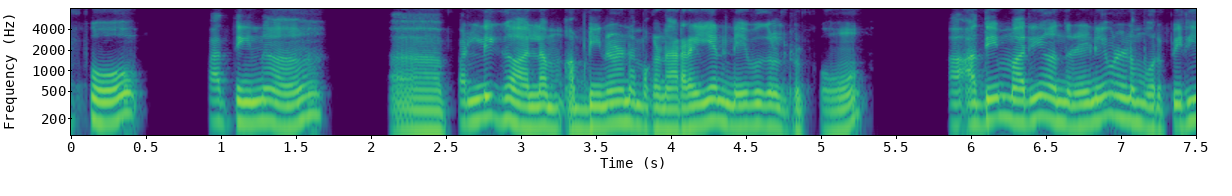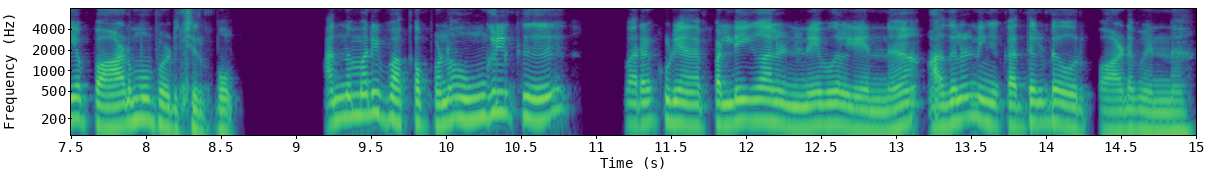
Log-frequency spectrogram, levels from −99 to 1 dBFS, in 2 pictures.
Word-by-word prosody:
இப்போ 190 - 0 0.7
பார்த்தீங்கன்னா, 180 -1 +2 0.8
அ - - -3 0.4
பள்ளிக்காலம் 175 -6 +2
அப்டின்னா 155 +4 +2
நமக்கு 150 -3 -1
நெறைய 155 +6 +3
நினைவுகள் 155 -2 +1
இருக்கும். 130 +2 -4 0.7
அ - - -5
அதே 190 +4 +3
மாரி 185 +1 +3
அந்த 175 -2 +2
நினைவுல 200 +4 +2
நம்ம 170 -4 0
ஒரு - - -7
பெரிய 185 +5 +1
பாடமும் 170 +5 +1
படிச்சிருப்போம். 135 -3 -3 0.6
அந்த 200 +3 0
மாரி 230 +2 +2
பார்க்கப்போனா 175 -1 -1
உங்களுக்கு 215 0 0 0.6
வரக்கூடிய 175 +1 0
அந்த 160 -1 -3
பள்ளிக்கால 180 +1 +2
நினைவுகள் 160 0 +1
என்ன? 130 0 -2 0.3
அதுல 185 +6 0
நீங்க 175 -3 0
கத்துக்ட்ட 175 +3 -1
ஒரு 140 - -6
பாடம் 130 +1 -2
என்ன? 120 0 -2
170 Hz, 135 wpm, -23 LUFS, 150-185 Hz, 0.8 s, நெறைய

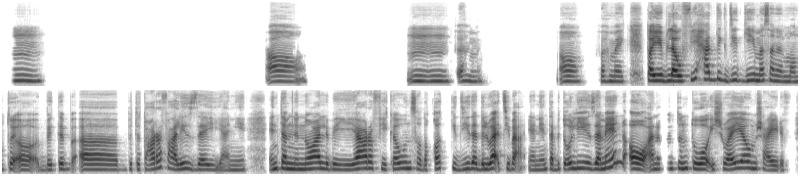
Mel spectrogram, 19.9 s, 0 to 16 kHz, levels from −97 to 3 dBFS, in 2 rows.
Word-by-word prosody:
إمم. 245 -2 -6 2.8
آه. 220 -1 -5 1.3
إمم، 235 - -7 0.3
إمم 225 -1 -10
فاهماك 225 -1 -9 1.0
آه، 225 0 -5 0.2
فاهماك. 225 -1 -6 0.3
طيب 250 -1 +6
لو 235 -1 +8
في 235 +9 -4
حد 300 -2 +1
جديد 265 -2 -6
جِه 260 +2 -3
مثلًا 250 -2 -1
المنطقة 210 -1 -3
بتبقى 215 0 -2
بتتعرّف 230 +7 -4
عليه 235 +2 +2
إزاي؟ 215 -3 -3
يعني 200 +1 -10 0.3
أنت 255 +4 +1
من 240 -2 +3
النوع 240 +3 +4
اللي 245 -2 -1
بيعرَف 240 +4 +2
يكوِّن 240 +4 -2
صداقات 240 +1 -4
جديدة 245 +3 0
دلوقتي 240 +2 +4
بَقى 235 - 0
يعني 200 +1 -7
أنت 230 +2 -5
بتقول 235 +2 0
لي 265 -2 -1
زمان 250 - +4 0.2
آه، 240 -3 +7
أنا 230 +1 -1
كنت 250 +1 -7
انطوائي 250 -4 +2
شوية 240 +5 +2
ومش 255 -3 -1
عارف، 195 0 -3
235 Hz, 125 wpm, -23 LUFS, 220-255 Hz, 2.8 s, لو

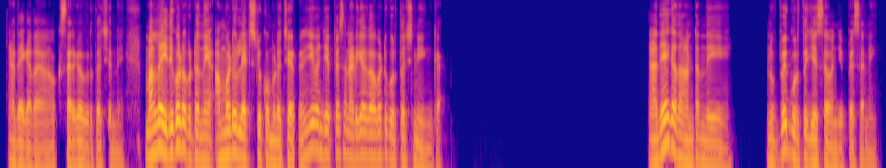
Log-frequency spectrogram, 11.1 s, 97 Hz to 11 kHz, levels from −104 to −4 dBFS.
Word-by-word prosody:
అదే 105 0 -1
కదా! 90 -1 -3 0.2
ఒక్కసారిగా 105 +3 0
గుర్తొచ్చింది. 90 -3 -8 0.3
మల్ల 155 +6 +6
ఇది 155 - +4
కూడా 185 -2 +7
ఒకటుంది. 125 -3 +1
"అమ్మడు 145 +4 +2
లెట్స్ 125 - +2
డు 135 - -1
కుమ్ముడు." 110 -4 -2
చిరంజీవి 145 +11 0
అని 145 - -4
చెప్పేసని 145 -1 -2
అడిగావు 135 +1 0
కాబట్టి 135 0 -2
గుర్తొచ్చినయి 115 -5 -5
ఇంకా. 80 - -10 2.7
అదే 175 - +6
కదా! 130 -8 +3
అంటుంది. 105 -2 -4 0.7
నువ్వే 110 - +1
గుర్తు 125 -1 -2
చేసావు 105 -3 0
అని 85 - -9
జెప్పేసని. 80 -3 -7
120 Hz, 145 wpm, -25 LUFS, 100-135 Hz, 2.7 s, కూడా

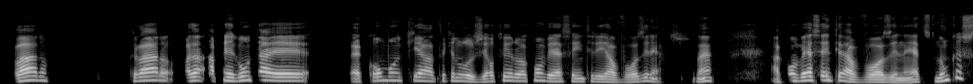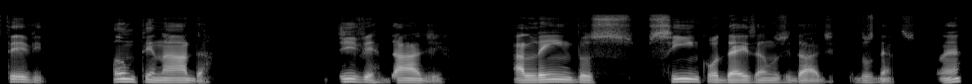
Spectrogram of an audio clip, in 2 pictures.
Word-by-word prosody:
Claro 180 +4 +6 0.8
claro, 180 +4 +3
olha, 170 +3 +4
a 165 - 0
pergunta 180 +5 +1
eh, 170 -1 +6 0.4
é 135 - +1
como 180 +2 -2
que 175 +1 -4
a 160 -3 +2
tecnologia 145 -5 -2
alterou 160 +4 0
a 155 - +1
conversa 145 -5 0
entre 135 -2 -1
avós 115 +3 0
e - - 0
netos, 140 - -8
né. - - +2 0.6
A - - -5
conversa 175 +4 +3
entre 180 -2 +1
avós 115 -4 +3
e 100 - +2
netos 100 +6 0
nunca 170 - +1
esteve 120 - -3 0.7
antenada. 100 -7 -1 1.2
De 130 +1 0
verdade, 95 -5 -2 0.7
além 110 +3 +1
dos 100 -4 -5 0.2
5 125 -4 -1
ou 105 - -1
10 100 -1 +1
anos 95 -1 -5
de 95 - -11
idade 85 -3 -4 0.2
dos 90 0 -11
netos, 85 -4 -11 0.2
né. 95 +9 -2
125 Hz, 125 wpm, -23 LUFS, 100-165 Hz, 1.2 s, Claro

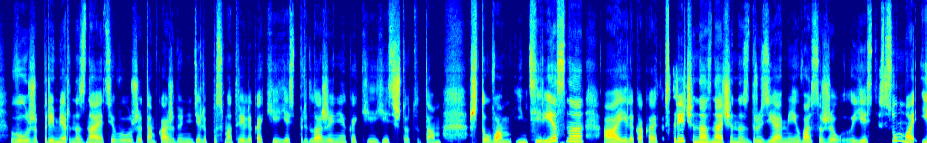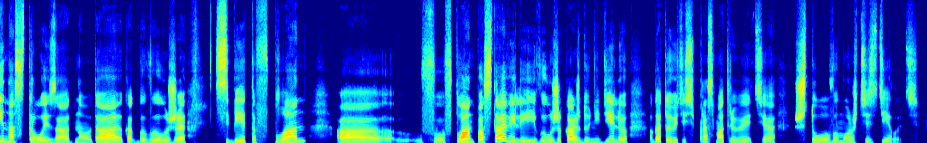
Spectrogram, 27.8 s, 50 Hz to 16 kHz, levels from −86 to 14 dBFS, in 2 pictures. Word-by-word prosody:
Вы 200 +2 -5
уже 185 -2 -1
примерно 185 -5 -3
знаете, 175 0 -1
вы 165 0 -12
уже 165 0 -4
там 160 0 -7
каждую 160 0 -4
неделю 165 0 -9
посмотрели, 170 -2 -5
какие 160 0 -7
есть 165 -1 -4
предложения, 165 -2 -4
какие 155 0 -13
есть, 155 -1 -1
что-то - - +1
там, 80 0 -6 0.4
что 165 -3 +7
вам 155 -1 +1
интересно, 235 - +3 0.3
а, 165 -1 +5
или 165 0 -2
какая-то 160 -1 -4
встреча 295 +1 +5
назначена 225 -4 +3
с 190 - -6
друзьями, 180 -3 -2
и 205 - -7
у - - -13
вас 250 -2 0
уже 180 -3 -1
у - - -16
есть 185 -1 -3
сумма 330 -9 +1
и 285 +4 +2
настрой 260 -4 0
заодно, 160 -1 -3
да, 245 +4 +3
как 175 -3 -4
бы 175 -1 -7
вы 215 +5 -6
уже 195 0 +2 0.4
себе 210 -1 +6
это 195 +1 -8
в - - -8
план, 260 +10 +2 0.5
а, 165 -1 0 0.4
в 210 -1 -7
в - - -4
план 245 -1 +7
поставили, 245 - +5
и 185 +1 -4
вы 245 +8 -9
уже 210 -5 +1
каждую 205 -3 0
неделю 210 +5 -2 0.3
готовитесь 210 +1 -1
и - - -41
просматриваете, 180 -3 -4 0.3
что 215 0 +3
вы 195 0 -10
можете 185 0 -6
сделать. 170 -2 -7
185 Hz, 135 wpm, -23 LUFS, 165-220 Hz, 0.5 s, что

